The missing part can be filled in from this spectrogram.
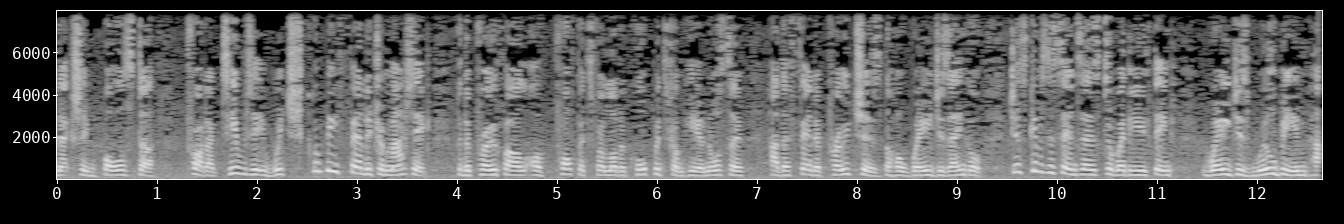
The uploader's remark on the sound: We are live at Vivatech in Paris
